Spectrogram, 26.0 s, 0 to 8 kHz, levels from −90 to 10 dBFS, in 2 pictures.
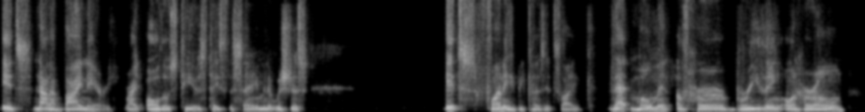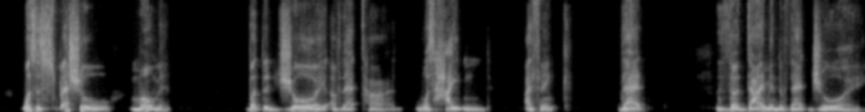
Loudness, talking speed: -22 LUFS, 110 wpm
